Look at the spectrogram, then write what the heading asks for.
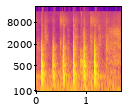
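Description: Six evenly spaced knocks on the door of an ogre's house, sharp and close, with a short even rhythm and quiet afterward.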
